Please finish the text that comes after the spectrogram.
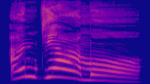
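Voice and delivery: loud, slow, drawn-out call; an at-the-end-of-her-rope mom calling; exhausted mother. Acted. Worn-out mother calling her son out of the pool. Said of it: "dice la mamma, sfinita".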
